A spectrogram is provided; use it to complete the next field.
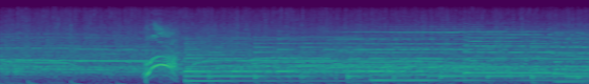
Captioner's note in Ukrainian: оплески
